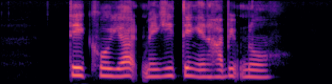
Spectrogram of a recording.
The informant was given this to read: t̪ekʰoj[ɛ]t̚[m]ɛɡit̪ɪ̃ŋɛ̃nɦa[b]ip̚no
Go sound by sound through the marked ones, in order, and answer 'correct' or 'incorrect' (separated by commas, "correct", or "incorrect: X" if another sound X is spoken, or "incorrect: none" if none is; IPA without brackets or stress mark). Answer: incorrect: a, correct, correct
